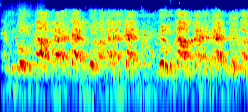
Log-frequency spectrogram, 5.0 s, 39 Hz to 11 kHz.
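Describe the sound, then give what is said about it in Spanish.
A crowd of about 150 to 200 football fans chants loudly in the afternoon, heckling the Paris Saint-Germain team bus as it arrives at the team's hotel, the Hotel Vela in Barcelona. Their voices rise and fall in steady, repeated phrases that carry on without a break. “esta tarde se escuchaban estos cánticos en la llegada del equipo al hotel.”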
